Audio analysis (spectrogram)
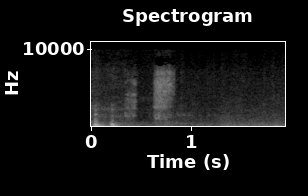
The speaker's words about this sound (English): Take that cat upstairs.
